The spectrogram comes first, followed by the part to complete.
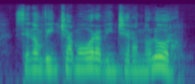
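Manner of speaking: plain reading voice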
